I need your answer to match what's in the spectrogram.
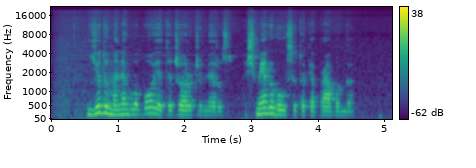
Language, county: Lithuanian, Kaunas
